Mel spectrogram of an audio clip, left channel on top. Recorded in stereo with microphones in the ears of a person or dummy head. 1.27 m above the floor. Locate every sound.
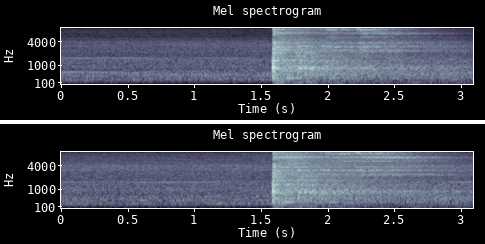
1.6 s breaking glass: centre (ahead or behind), 1.4 m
